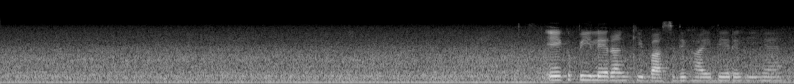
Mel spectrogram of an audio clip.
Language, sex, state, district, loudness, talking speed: Hindi, female, Chandigarh, Chandigarh, -20 LUFS, 70 wpm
